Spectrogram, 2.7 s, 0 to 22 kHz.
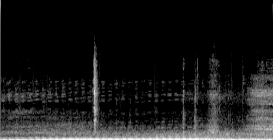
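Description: A 2022 Mercedes EQS 450+ electric car pulls hard under acceleration, heard from inside the cabin as a steady, loud low rumble of road and motor noise with no voices.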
